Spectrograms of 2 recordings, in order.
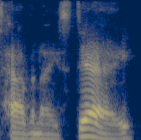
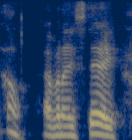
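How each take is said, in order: First: Said in the usual way. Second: Higher, bright mock-cheerful; sarcastic chirp. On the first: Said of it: "if the line is". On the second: Shown as a demonstration. Teacher demos sarcastic cheer to writers. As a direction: fake sweetness over the line. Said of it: "an actor could choose to be".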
